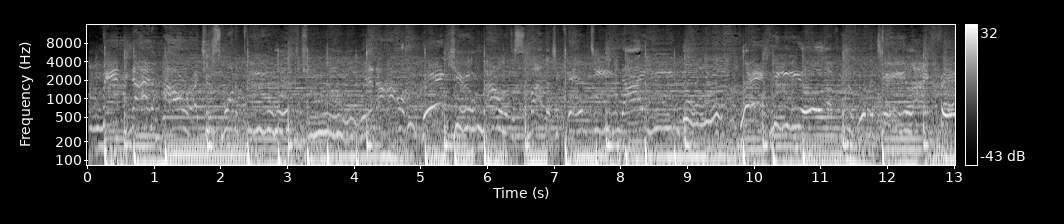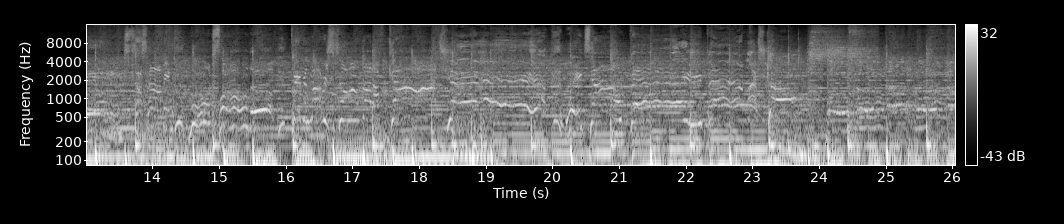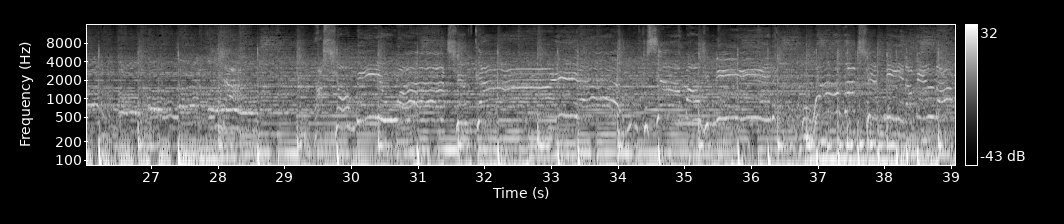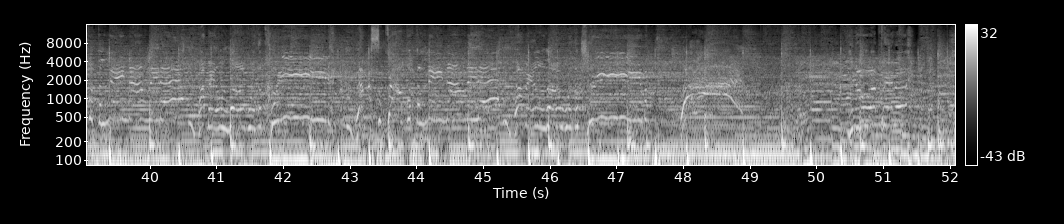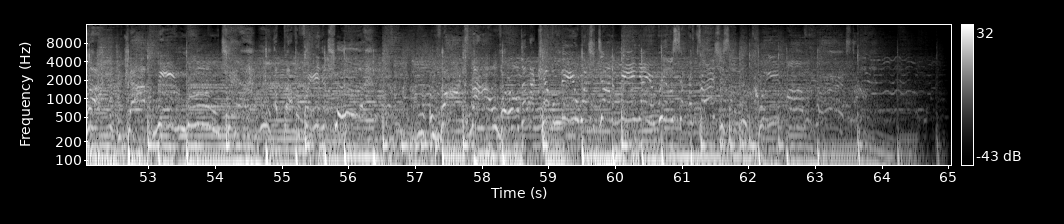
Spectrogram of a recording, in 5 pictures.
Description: Category: Hard Rock
keyboards, vocals
bass, vocals
lead vocals, acoustic guitar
